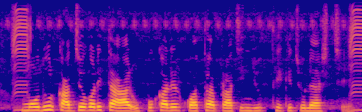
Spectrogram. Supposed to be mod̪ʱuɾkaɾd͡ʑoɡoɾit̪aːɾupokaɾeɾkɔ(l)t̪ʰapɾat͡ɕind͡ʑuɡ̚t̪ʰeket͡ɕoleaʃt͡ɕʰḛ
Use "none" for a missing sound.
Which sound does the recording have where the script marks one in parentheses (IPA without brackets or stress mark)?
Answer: none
